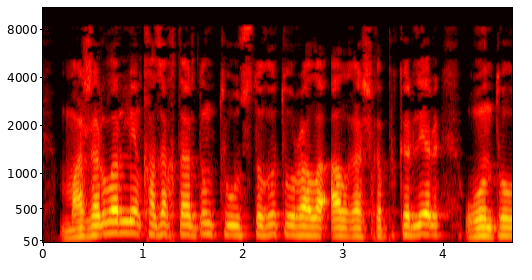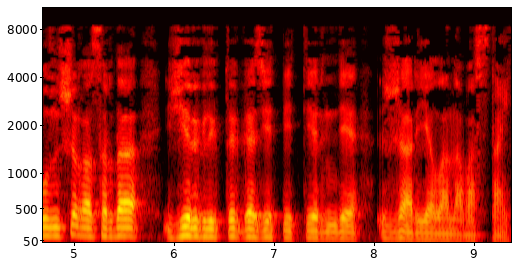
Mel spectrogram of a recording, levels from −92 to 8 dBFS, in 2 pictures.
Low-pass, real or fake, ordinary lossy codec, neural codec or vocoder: 9.9 kHz; fake; MP3, 32 kbps; autoencoder, 48 kHz, 128 numbers a frame, DAC-VAE, trained on Japanese speech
